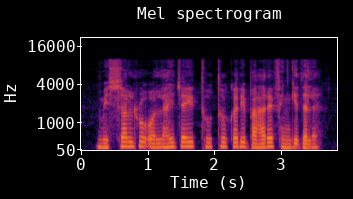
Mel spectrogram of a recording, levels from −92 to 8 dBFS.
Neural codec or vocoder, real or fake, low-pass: vocoder, 22.05 kHz, 80 mel bands, WaveNeXt; fake; 9.9 kHz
